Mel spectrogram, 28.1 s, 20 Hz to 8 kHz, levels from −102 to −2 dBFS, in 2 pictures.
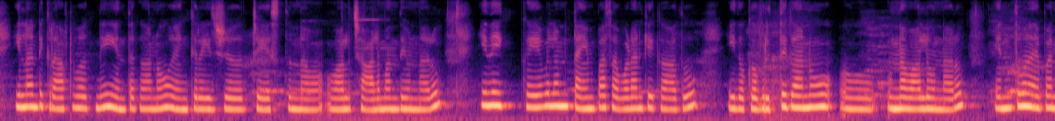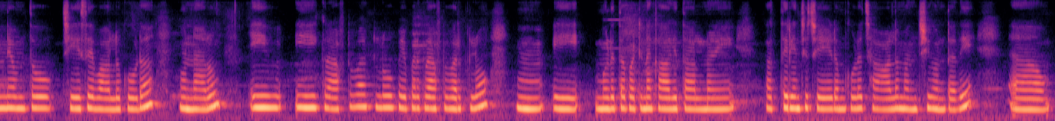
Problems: none marked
